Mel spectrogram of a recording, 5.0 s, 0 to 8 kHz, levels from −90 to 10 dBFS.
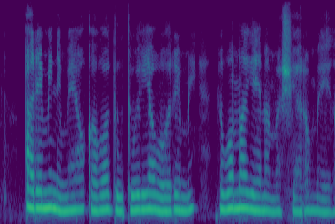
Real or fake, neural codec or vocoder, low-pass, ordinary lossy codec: fake; codec, 16 kHz, 2 kbps, FreqCodec, larger model; none; none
